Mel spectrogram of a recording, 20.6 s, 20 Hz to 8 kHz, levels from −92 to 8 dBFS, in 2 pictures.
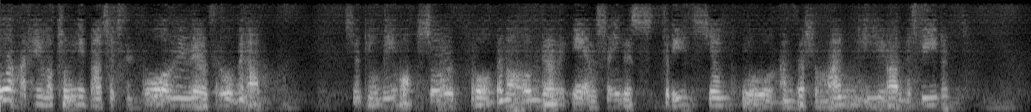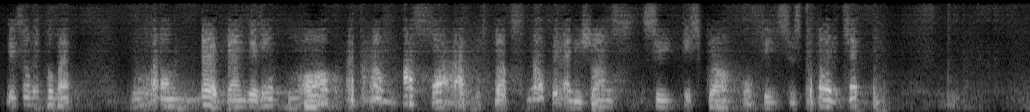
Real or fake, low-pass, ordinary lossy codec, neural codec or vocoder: fake; 7.2 kHz; MP3, 48 kbps; codec, 44.1 kHz, 0.9 kbps, DAC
